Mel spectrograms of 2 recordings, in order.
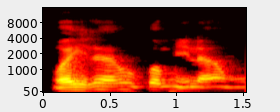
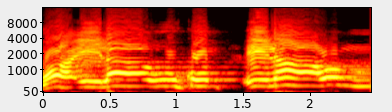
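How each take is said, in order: First: It is said quietly and gently. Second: It is said very loudly and drawn out. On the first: Worshippers praying behind can stay focused. The speaker calls it right. "Sikit lah pelan-pelannya" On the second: Worshippers praying behind are disturbed. The speaker calls it wrong. "panjang pula dah. Kuat gila ni"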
